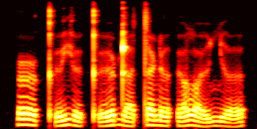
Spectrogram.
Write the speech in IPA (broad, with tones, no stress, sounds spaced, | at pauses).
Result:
ə˞˦˨ kʼ ʏ˩˥ j ʏ˧˩˧ kʼ ø˩˥ ɖ ɐ˨˩ t ɐ˦ ɳ ə˩˥ ʔ ʏ˩˥ lˠ ø˧˩˧ ʎ ə˧˩˧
